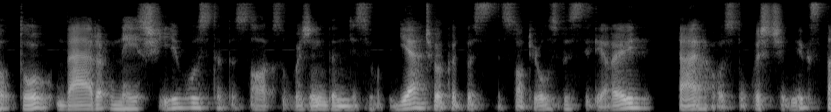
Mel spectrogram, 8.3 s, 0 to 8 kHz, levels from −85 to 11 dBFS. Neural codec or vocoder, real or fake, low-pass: codec, 16 kHz, 0.5 kbps, FunCodec, trained on LibriTTS, 25 frames a second; fake; 7.2 kHz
